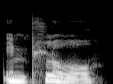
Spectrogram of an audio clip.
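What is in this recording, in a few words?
"implore", British English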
